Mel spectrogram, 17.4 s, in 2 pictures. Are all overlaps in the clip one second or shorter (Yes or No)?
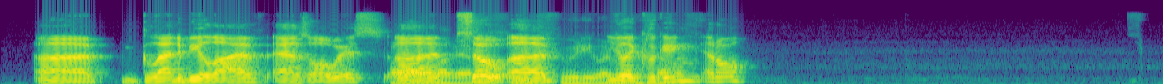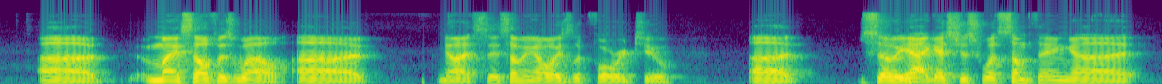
No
